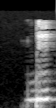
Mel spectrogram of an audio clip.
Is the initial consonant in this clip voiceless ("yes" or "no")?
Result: no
